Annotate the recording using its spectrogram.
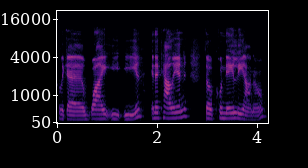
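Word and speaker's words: Conegliano: better than i do so the gli is pronounced as a like a yi like a y-e-e in italian so connelliano right and then a double consonant you always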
